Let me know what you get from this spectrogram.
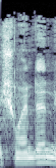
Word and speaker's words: Schwinden: For the record, Dory Schwenden, Executive Director for the Pension Systems at MPERA. My name is spelled first name D-O-R-E, last name S-C-H-W-I-N-D-E-N.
